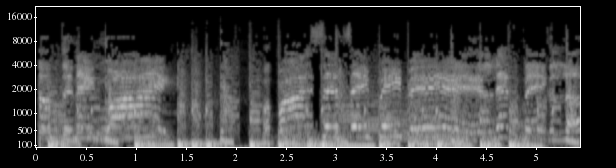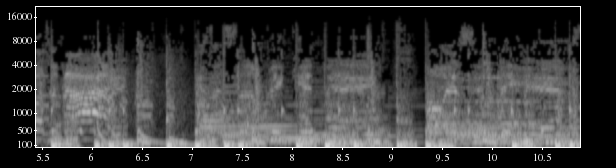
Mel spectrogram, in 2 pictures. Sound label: Vocal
